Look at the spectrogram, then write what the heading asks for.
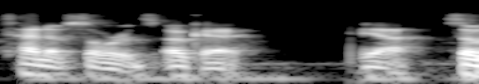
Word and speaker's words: X of Swords: Oh, pronounced Ten of Swords. Okay. Yeah, so it's Ten of Swords, but it's an X in the title.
